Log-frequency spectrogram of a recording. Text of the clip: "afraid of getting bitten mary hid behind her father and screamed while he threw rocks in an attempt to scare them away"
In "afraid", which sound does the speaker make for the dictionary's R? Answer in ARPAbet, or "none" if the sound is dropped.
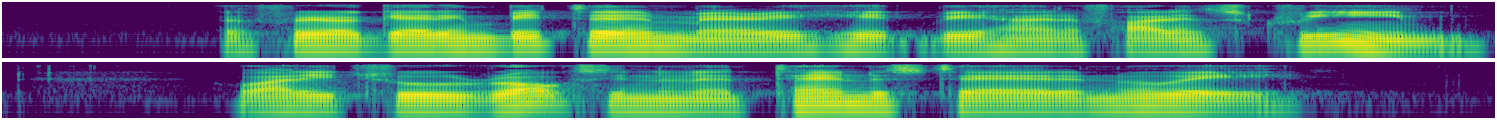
none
